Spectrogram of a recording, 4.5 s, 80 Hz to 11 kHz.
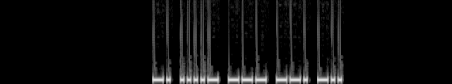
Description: Morse code, heard as a keyed tone, about 36 wpm, 700 Hz. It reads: N4OGD
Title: USA Call Signs - 5 Characters - 35wpm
